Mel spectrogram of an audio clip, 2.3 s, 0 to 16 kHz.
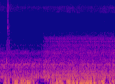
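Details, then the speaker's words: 1998 Toyota Camry, microphone in the cabin: a faint, uneven, low rumbling whir under the fan only when the AC is switched on; the AC still cools; owner suspects low refrigerant; cause unconfirmed. "Off. Yeah, so something's going on there with the AC. Um Now, Google says that it's because the refrigerant probably needs to be refilled."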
